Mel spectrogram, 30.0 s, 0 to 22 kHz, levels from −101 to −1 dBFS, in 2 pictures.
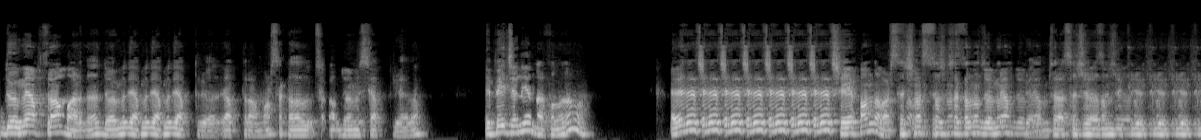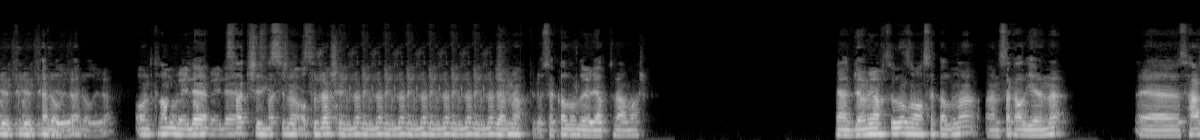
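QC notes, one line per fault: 1.72–2.28 s, 8.73–10.41 s, 14.35–15.47 s, 19.51–21.18 s, repeated frames: the same 0.28 s block of compressed frames (likely six frames) was delivered again and again, replayed 2, 6, 4 and 6 extra times. The sound stutters and runs 0.56, 1.67, 1.11 and 1.67 s longer.
11.31–21.52 s, doubled audio track: a second copy of the speech, likely from a slower capture path, is mixed in around 0.4 s late and about 10 dB quieter. It gives a dry, full-band echo with no room decay that cuts in and out abruptly.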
